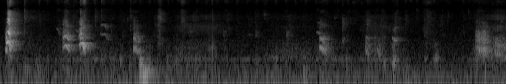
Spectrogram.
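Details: Maltese dogs in Korea give sharp, high-pitched barks and yips, spaced irregularly with short pauses between.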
